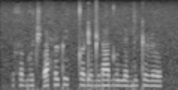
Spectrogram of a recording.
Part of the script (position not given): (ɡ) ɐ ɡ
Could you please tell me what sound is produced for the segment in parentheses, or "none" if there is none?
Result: x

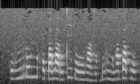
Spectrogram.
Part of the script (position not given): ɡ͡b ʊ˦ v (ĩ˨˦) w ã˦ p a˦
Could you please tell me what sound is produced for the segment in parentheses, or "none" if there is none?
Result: ĩ˨˦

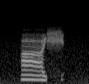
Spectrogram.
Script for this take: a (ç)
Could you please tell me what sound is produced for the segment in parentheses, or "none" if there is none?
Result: ç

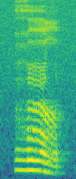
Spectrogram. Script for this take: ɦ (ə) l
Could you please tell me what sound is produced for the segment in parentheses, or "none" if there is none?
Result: ʏ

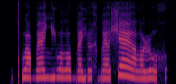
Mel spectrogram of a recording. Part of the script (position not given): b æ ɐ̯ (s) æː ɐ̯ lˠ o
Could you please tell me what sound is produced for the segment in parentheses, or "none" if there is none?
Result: ʃ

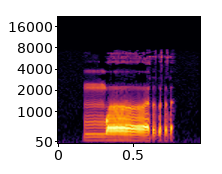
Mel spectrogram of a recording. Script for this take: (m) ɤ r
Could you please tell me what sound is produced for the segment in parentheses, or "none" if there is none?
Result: m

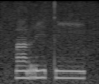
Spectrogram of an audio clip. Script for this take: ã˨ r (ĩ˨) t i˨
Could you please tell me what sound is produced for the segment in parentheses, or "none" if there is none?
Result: i˨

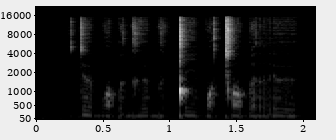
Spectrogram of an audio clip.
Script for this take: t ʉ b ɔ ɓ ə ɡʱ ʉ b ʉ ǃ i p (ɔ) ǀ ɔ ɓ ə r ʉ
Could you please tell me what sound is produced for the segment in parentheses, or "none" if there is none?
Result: ɔ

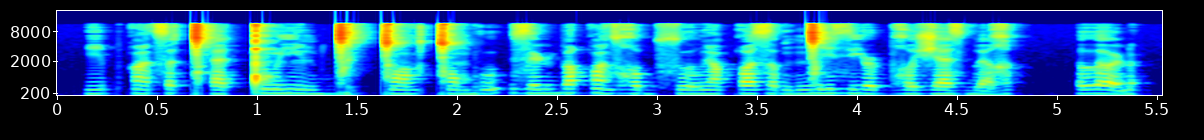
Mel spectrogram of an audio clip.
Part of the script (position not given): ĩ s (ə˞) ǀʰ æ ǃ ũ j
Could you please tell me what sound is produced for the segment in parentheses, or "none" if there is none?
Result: ʌ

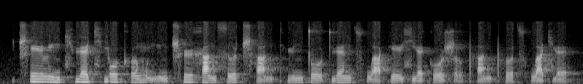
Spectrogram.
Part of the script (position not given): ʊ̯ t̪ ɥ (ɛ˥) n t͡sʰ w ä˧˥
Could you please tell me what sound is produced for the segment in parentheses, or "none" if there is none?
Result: ɛ˥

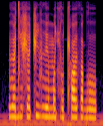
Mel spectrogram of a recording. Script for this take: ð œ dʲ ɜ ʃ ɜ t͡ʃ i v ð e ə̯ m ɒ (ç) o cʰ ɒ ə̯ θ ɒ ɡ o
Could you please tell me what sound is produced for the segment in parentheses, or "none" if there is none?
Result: ç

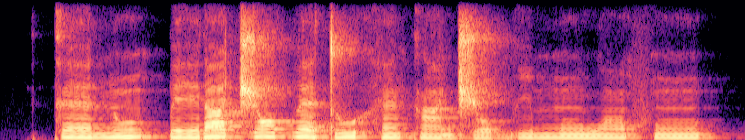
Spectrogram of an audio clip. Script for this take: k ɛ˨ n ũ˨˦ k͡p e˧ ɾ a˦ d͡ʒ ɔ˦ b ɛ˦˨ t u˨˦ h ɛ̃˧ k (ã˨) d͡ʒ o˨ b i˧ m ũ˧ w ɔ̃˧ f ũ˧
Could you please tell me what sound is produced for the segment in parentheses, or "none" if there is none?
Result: ã˨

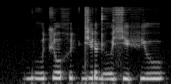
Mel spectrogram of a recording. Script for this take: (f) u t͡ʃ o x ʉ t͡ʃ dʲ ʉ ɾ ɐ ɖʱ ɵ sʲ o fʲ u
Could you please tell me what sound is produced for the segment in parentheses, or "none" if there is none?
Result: bʱ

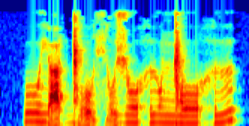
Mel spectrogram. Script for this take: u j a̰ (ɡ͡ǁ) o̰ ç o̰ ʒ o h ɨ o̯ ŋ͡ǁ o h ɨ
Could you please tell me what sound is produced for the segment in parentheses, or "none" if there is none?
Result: ɡ͡ǁ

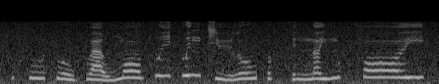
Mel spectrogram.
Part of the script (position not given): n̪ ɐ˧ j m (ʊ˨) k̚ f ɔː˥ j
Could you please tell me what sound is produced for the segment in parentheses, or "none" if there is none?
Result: ʊ˥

